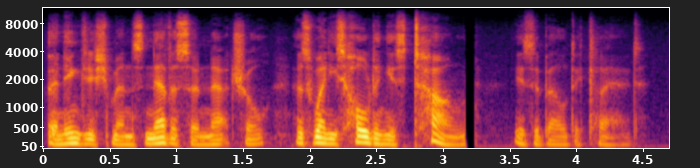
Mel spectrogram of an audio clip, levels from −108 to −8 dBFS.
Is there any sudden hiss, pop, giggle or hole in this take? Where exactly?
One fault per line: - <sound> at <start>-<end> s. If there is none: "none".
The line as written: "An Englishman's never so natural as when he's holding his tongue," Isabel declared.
- dropout at 3.2-3.2 s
